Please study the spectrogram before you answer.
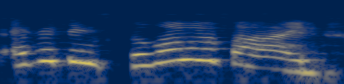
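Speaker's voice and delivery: put-on high, wide-eyed child marvelling; amazed kid voice. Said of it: "She's like".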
